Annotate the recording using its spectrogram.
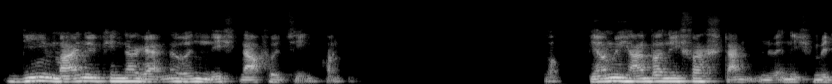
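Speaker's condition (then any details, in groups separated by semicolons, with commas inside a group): Spastic tetraparesis; all four limbs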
